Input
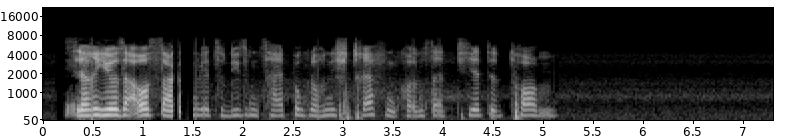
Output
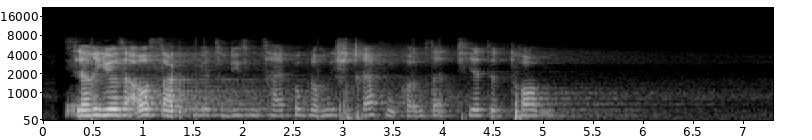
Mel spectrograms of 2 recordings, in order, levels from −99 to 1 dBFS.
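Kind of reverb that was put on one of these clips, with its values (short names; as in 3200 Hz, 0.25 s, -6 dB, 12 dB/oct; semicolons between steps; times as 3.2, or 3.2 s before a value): two-slope reverb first 0.49 s, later 4.7 s, from -20 dB, DRR 7 dB; gain -1 dB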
